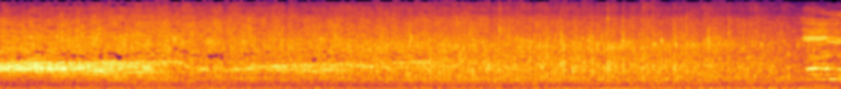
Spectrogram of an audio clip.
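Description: Audience applause with some cheering near the start, slowly dying down.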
